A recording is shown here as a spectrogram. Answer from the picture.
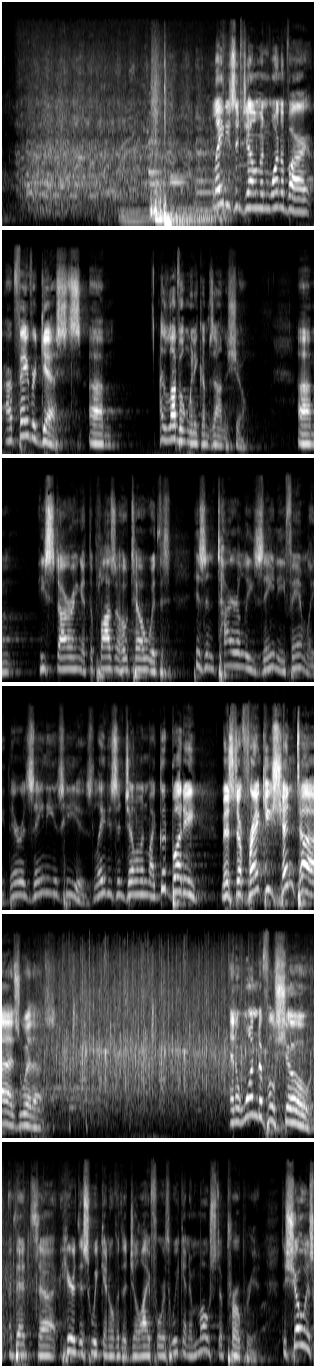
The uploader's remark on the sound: Live at the South Point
